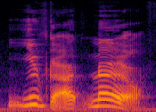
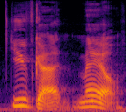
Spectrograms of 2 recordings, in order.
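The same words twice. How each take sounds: First: Slow, higher put-on announcement; drawn-out imitation of the AOL voice; AOL mail greeting. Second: Said in the usual way. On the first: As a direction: stretch it out like a computer greeting. Recites the AOL catchphrase, then plain repeat.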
